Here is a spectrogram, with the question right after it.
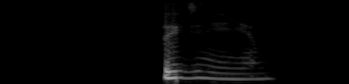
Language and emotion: Russian, neutral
